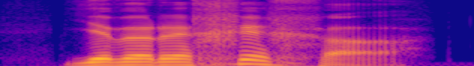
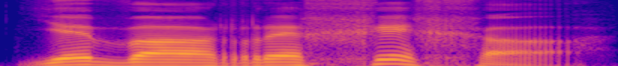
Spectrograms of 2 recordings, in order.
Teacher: The ch sound is guttural, like clearing your throat, not a hard K. Emphasis falls on the second to last syllable.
